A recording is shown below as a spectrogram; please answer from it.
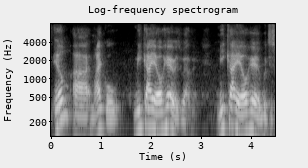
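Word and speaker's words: Mi'chael Harris: My Facebook is Mi Michael Mikyel Harris rather Mika Harris which is spelled Michael but pronounced Mika by M I apostrophe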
